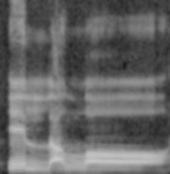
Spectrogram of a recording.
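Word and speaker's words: إلا الله: Nah ini kalau illallah itu harus disentak ya. La ta'budun. Ingatlah ketika kami mengambil janji kepada Bani Israel. Apa isi perjanjian itu? La ta'buduna illallah. Jadi kalau kita bacanya illallah nggak disentak, itu artinya kepada. Janganlah kalian beribadah kepada Allah. Ya, kan salah itu. Jangan ibadah kepada Allah, kan salah kan? Jadi harus illallah.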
